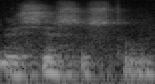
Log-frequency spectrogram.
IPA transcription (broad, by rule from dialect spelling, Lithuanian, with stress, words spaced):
ʋʲɪˈsʲɪ sʊˈstoːjoː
